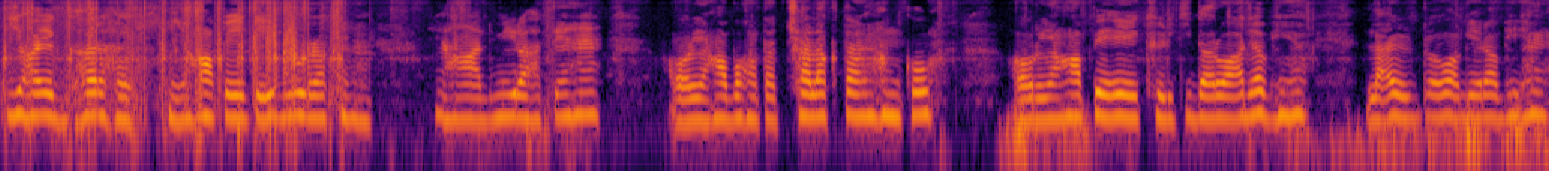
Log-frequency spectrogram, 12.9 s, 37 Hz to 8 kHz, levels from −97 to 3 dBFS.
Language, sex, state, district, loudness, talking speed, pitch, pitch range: Hindi, male, Chhattisgarh, Korba, -27 LUFS, 145 wpm, 205 Hz, 195-215 Hz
